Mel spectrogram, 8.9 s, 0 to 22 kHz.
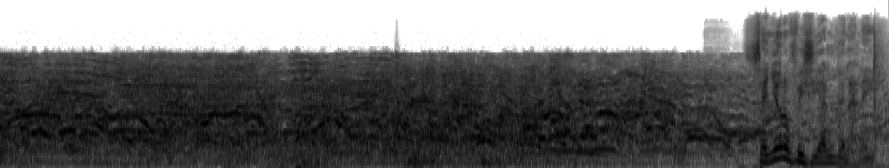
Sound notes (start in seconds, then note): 0.0 crowd noise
